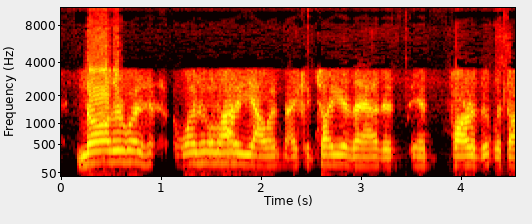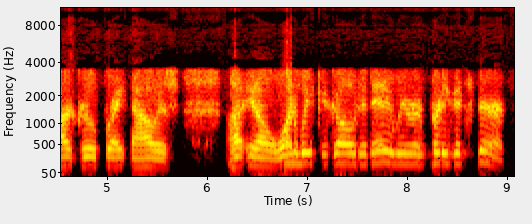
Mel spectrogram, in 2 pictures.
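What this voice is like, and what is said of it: Voice strained from a cold. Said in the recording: “Battling a little cold here, so my voice is going to struggle through”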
